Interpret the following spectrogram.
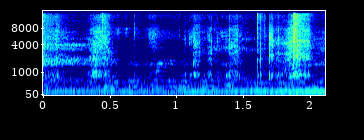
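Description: Chip brush stirring latex paint thickened with calcium carbonate powder: faint, gritty crunching and scraping as the lumps of powder are worked out.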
